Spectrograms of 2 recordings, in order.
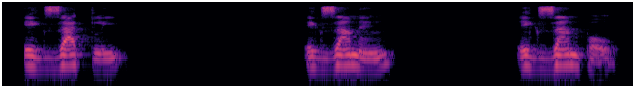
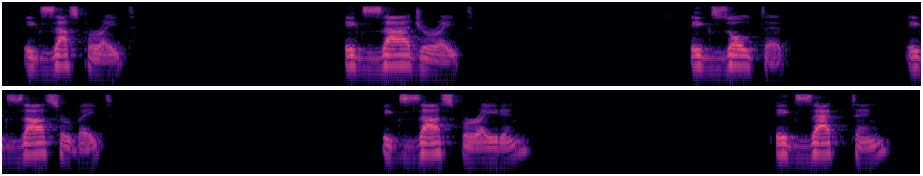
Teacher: la x modificada se pronuncia como una G y una Z inglesa · primero se pronuncia la G ig y luego Za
